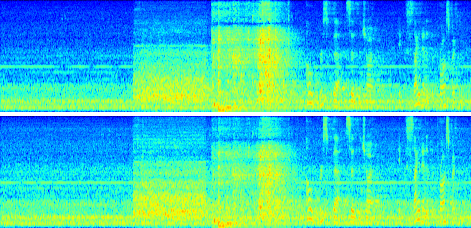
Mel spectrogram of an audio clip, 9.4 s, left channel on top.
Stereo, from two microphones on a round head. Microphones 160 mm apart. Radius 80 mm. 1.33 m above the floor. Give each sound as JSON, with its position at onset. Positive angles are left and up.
{"t": 2.6, "sound": "a bird", "side_deg": -85, "distance_m": 3.0}
{"t": 4.2, "sound": "a splash", "side_deg": 35, "distance_m": 4.0}
{"t": 6.1, "sound": "a woman speaking", "side_deg": -35, "distance_m": 1.7}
